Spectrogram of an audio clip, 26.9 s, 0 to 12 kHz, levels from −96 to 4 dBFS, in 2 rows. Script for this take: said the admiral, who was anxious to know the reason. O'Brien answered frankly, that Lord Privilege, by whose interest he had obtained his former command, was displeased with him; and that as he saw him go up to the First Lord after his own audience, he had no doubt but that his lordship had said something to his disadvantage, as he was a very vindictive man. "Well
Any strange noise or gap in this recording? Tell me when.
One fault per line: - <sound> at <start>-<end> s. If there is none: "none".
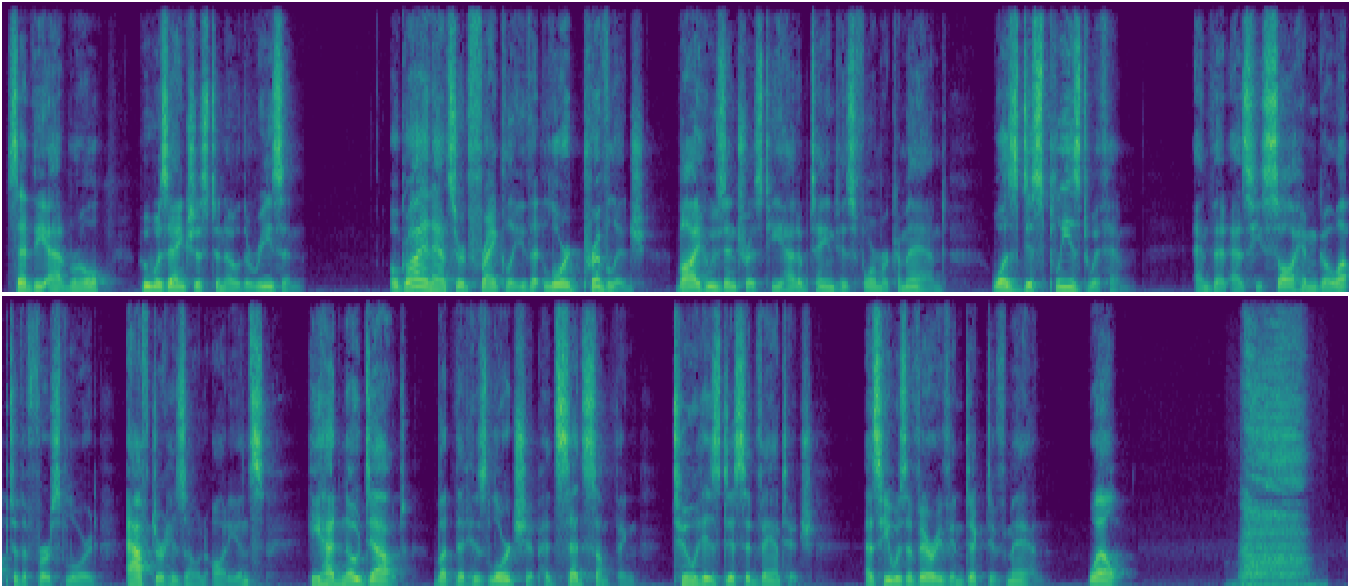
- breath at 25.7-26.7 s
